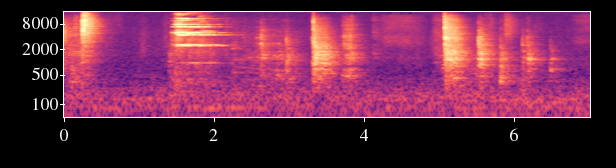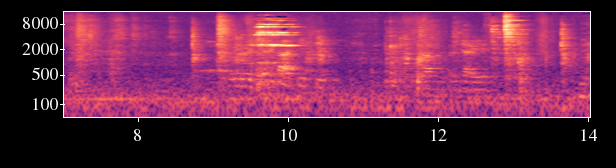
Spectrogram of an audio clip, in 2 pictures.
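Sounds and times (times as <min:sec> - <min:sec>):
metallic clang ringing: 0:09.5 - 0:10.2.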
